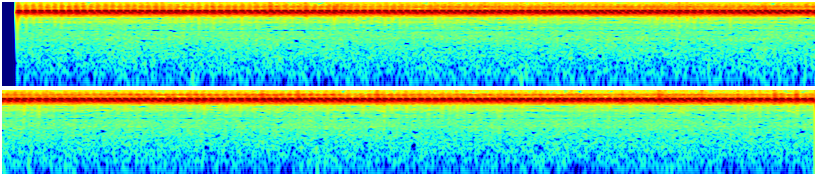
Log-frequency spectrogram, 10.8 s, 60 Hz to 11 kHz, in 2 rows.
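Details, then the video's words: Japanese tree cricket singing: a steady, very high, thin trill held without a break, made of rapid, evenly spaced pulses at about 207 per minute. No other sounds are heard. "クサヒバリ 鳴き声"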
